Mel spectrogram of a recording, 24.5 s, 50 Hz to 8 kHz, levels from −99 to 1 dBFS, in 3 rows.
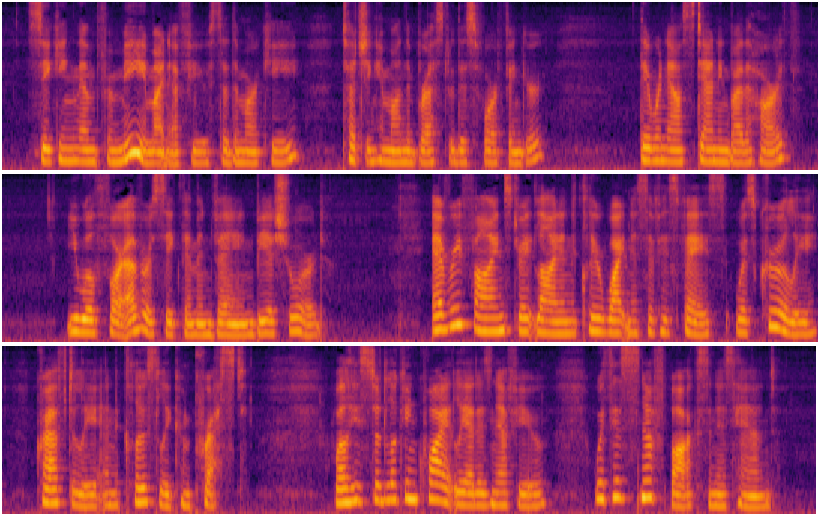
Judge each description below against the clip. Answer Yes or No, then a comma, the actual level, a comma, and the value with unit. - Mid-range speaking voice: Yes, medium, 165 Hz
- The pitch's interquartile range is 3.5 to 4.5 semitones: Yes, average, 4.0 semitones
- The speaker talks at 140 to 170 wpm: Yes, average, 160 wpm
